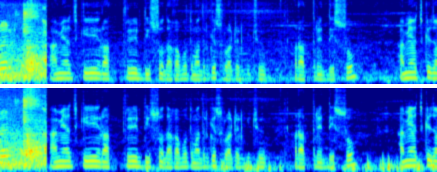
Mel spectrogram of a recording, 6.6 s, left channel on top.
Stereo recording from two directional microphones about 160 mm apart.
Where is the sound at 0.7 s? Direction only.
20° right (ahead or behind).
